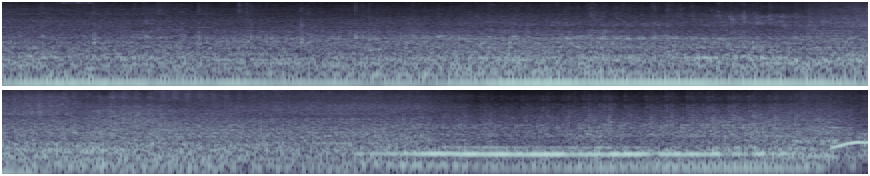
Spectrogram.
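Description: Cars running in street traffic, with a steady low engine rumble that cuts off a little past halfway. A steady held tone comes in near the end.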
